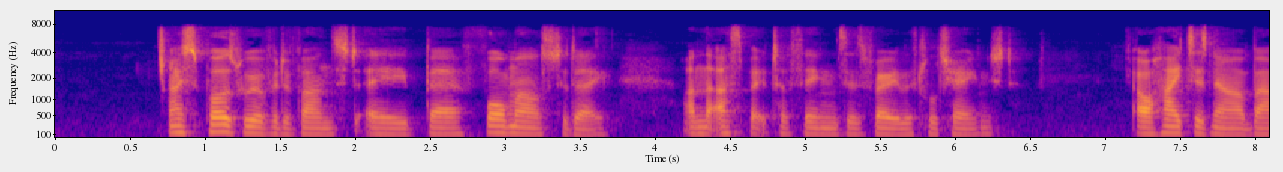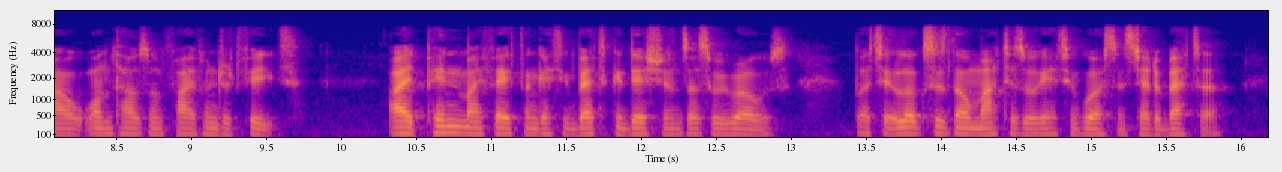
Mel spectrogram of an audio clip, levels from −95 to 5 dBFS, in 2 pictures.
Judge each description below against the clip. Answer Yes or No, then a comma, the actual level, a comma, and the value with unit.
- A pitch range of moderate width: No, narrow, 1.4 semitones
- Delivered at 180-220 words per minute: Yes, average, 190 wpm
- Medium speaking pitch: No, low, 115 Hz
